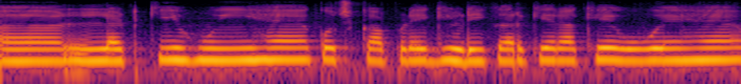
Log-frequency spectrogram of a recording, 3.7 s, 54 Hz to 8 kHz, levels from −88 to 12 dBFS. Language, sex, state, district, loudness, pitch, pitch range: Hindi, female, Chhattisgarh, Bilaspur, -12 LUFS, 225 Hz, 220-230 Hz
